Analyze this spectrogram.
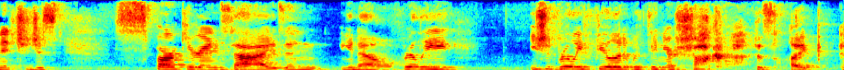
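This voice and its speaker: A woman's voice: on the high side, a bit bright. A woman commenting on a clip in a wry, skeptical, chatty way, recorded on her phone. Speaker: YouTube commentator reacting to a clip. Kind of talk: casual reaction commentary. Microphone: phone mic. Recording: echoey room, faint background noise, phone recording.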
